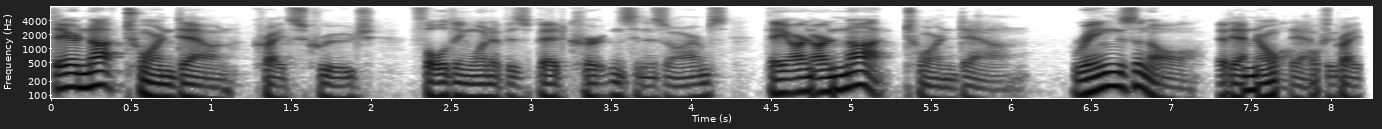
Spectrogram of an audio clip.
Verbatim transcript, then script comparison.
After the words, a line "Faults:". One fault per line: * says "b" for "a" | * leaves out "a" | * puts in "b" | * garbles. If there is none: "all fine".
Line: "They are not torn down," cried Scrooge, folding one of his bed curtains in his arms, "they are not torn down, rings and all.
"They are not torn down," cried Scrooge, folding one of his bed curtains in his arms, "they are are not torn down, rings and all. [garbled]
Faults:
* puts in "are"
* garbles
